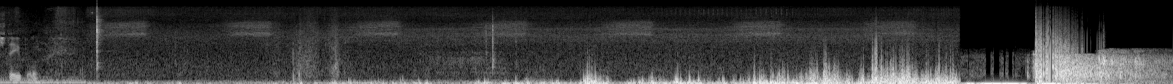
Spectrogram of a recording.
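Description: A rifle fires a sharp shot outdoors.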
